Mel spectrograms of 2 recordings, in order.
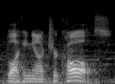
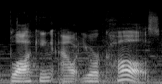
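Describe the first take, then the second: First: The t and y merge into ch. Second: The t and y stay separate sounds.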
